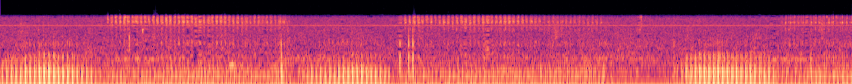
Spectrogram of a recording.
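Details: Domestic cat purring: low, rhythmic, rumbling pulses rising and falling in slow breaths, with a steady high-pitched tone and faint hiss in the background.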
